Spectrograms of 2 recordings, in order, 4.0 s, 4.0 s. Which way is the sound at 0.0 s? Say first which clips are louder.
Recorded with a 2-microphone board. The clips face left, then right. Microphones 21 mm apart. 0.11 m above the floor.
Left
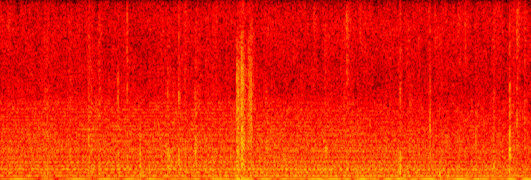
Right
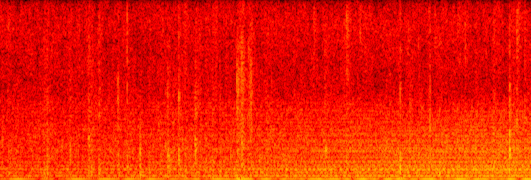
Left 3 dB; 40° left (ahead or behind).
